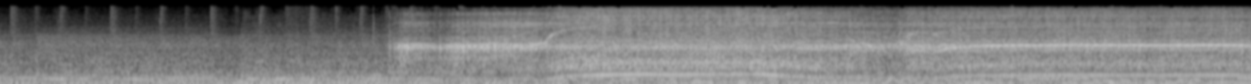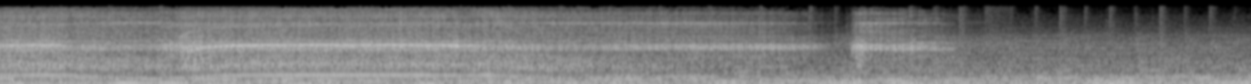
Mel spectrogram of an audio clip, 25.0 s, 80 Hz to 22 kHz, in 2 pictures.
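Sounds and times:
background music: 0.0 - 25.0
hole saw cutting metal: 3.9 - 22.3.

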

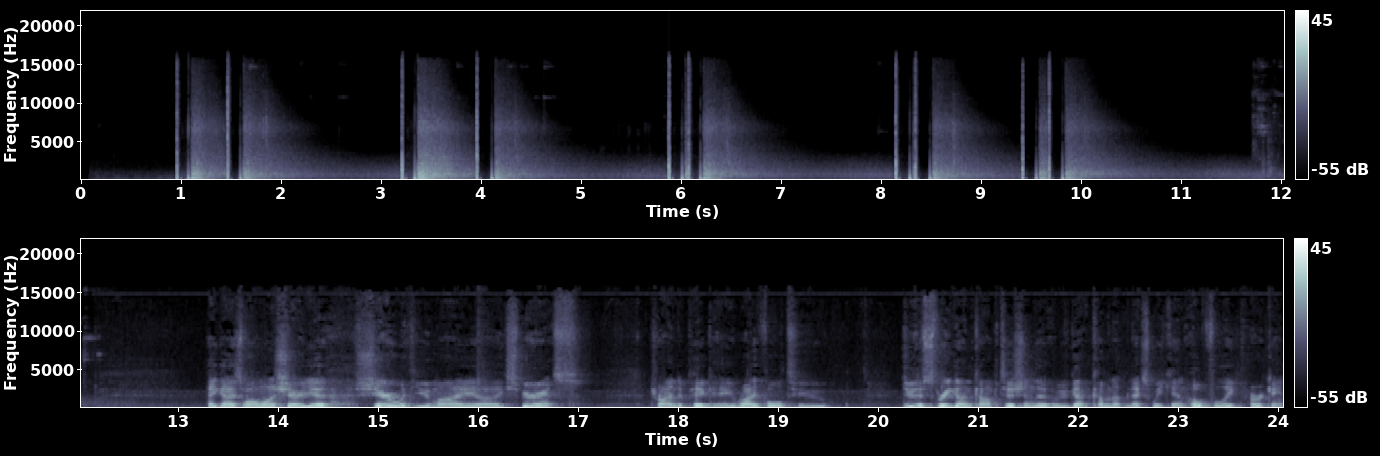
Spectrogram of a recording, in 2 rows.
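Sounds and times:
rifle shots with long echo: 1.0 - 13.2.

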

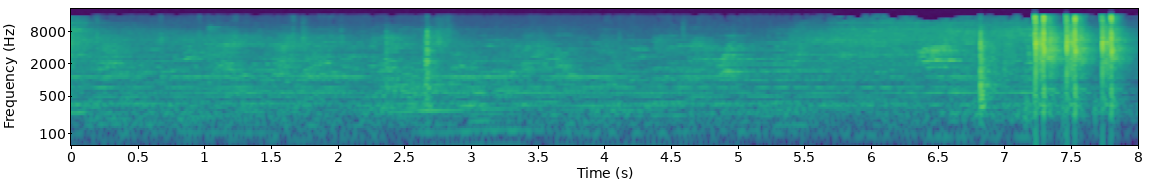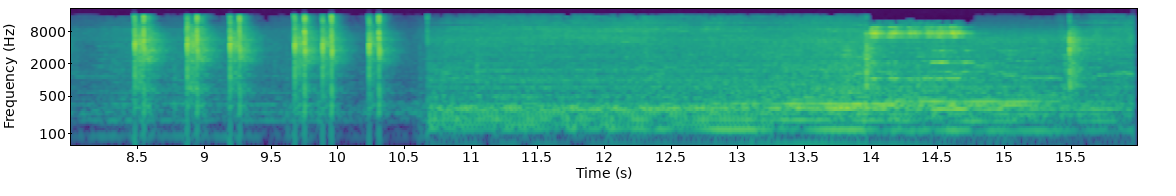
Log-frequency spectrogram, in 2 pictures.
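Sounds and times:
background music: 0.0 - 6.5
nail gun shots: 7.2 - 10.5.

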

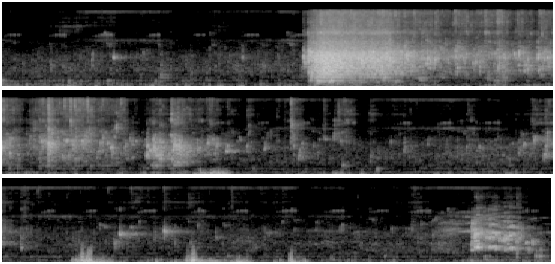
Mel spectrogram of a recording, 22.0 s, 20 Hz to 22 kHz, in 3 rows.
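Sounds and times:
water splashing and sloshing: 4.0 - 18.6.

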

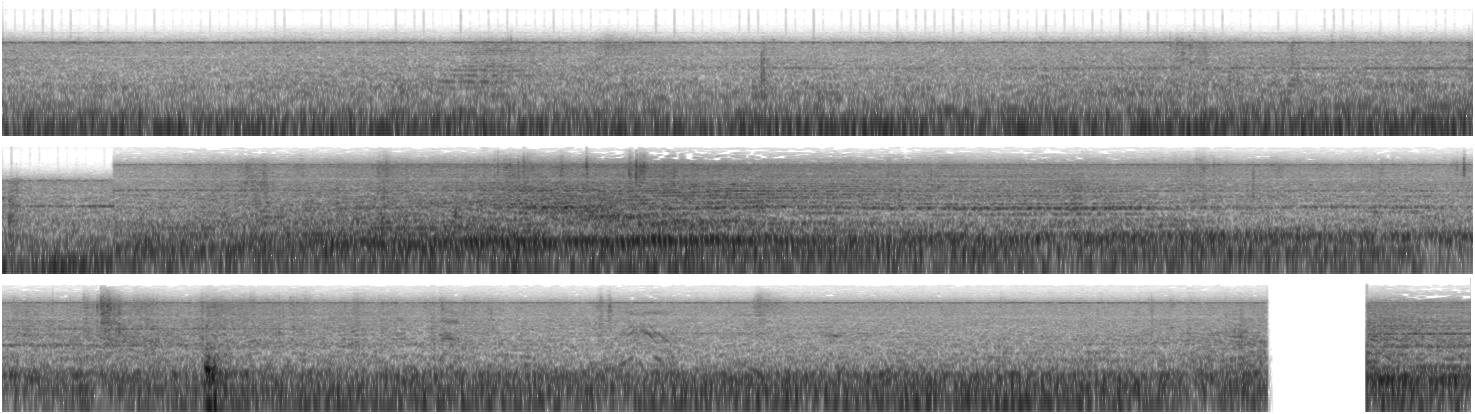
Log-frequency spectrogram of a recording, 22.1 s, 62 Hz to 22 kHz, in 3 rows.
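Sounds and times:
passing vehicle engine rumble: 1.6 - 21.0.

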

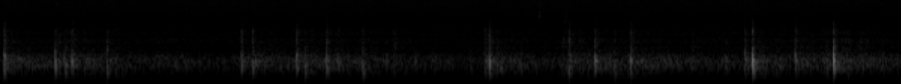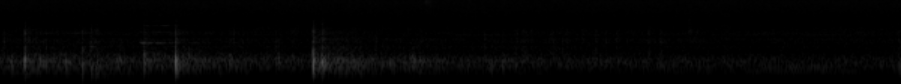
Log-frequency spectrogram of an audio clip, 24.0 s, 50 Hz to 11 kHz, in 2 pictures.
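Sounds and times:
distant firework booms: 16.1 - 17.7.

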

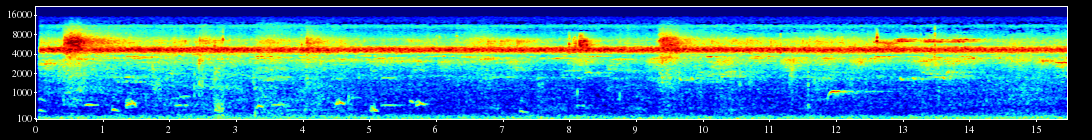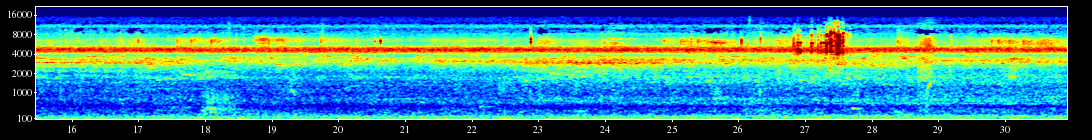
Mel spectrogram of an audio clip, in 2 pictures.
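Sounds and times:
insects droning: 0.0 - 30.9.

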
